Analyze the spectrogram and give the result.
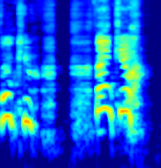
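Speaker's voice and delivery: very high voice, choking back sobs. Playing a character who keeps repeating thanks, holding back sobs. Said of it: "tries to hold back the sobs and just repeats".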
